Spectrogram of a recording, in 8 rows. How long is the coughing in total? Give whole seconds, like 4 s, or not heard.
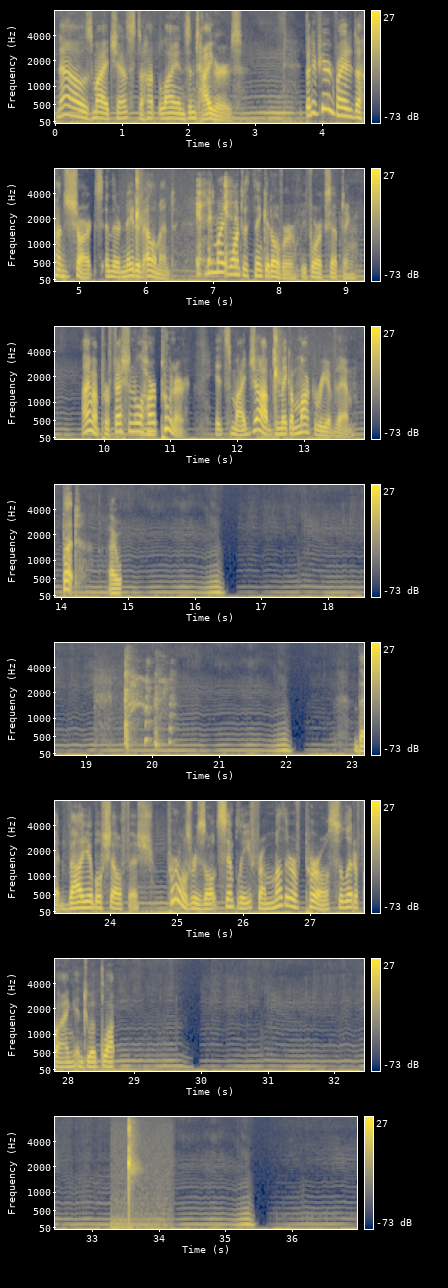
2 s.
